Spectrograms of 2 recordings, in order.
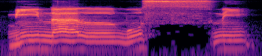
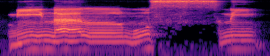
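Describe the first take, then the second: Both takes have the same delivery.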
